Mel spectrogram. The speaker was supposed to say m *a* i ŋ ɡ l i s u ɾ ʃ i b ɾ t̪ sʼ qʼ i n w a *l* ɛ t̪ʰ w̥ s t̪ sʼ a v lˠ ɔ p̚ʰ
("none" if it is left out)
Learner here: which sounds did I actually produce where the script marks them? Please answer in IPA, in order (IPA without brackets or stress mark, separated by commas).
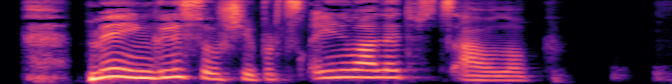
ɛ, l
